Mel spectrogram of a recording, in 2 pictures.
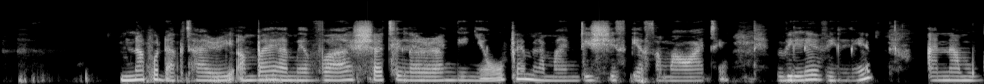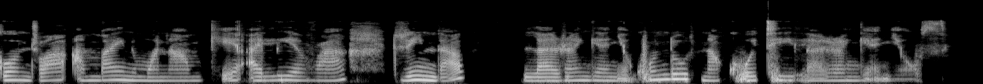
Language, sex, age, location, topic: Swahili, female, 25-35, Mombasa, health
